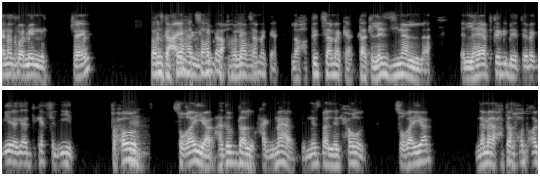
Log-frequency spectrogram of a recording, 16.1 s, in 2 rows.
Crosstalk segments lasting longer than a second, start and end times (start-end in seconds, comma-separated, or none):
2.4-3.9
